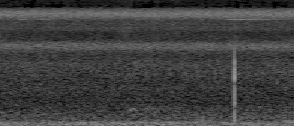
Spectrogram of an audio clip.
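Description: A cricket bat taps on hard ground.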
